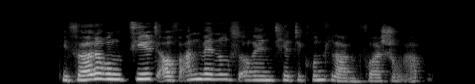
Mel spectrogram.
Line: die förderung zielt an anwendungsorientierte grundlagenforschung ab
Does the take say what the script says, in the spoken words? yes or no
no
